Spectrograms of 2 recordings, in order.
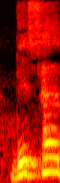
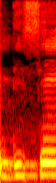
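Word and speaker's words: ਦਿਸੈ: गावै को जापै दिसै दूर। जापै पप्पे अखर ते दुलावां दी मात्रा का पाठ आ। जापै दिसै ससे अखर ते दुलावां दी मात्रा। इनू जापे दिसे इस ढंग नाल प्रनाउंस नहीं करना।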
